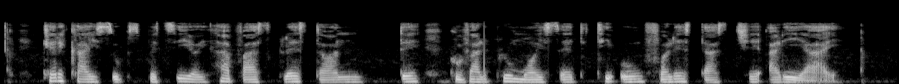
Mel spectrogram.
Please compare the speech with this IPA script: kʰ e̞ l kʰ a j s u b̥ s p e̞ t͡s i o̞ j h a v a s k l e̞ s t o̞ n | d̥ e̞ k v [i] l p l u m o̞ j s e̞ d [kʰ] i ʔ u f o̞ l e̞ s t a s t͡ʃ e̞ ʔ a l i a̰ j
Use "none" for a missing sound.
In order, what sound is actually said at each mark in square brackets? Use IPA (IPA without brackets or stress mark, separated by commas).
a, tʰ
